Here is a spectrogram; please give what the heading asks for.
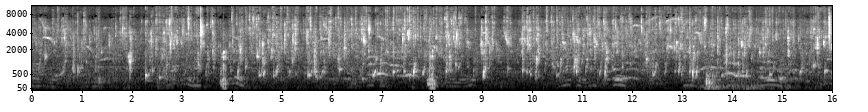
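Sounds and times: pigs coughing: 0:02.6 - 0:04.8, 0:06.4 - 0:09.0
pigs snuffling and grunting: 0:07.6 - 0:08.8.

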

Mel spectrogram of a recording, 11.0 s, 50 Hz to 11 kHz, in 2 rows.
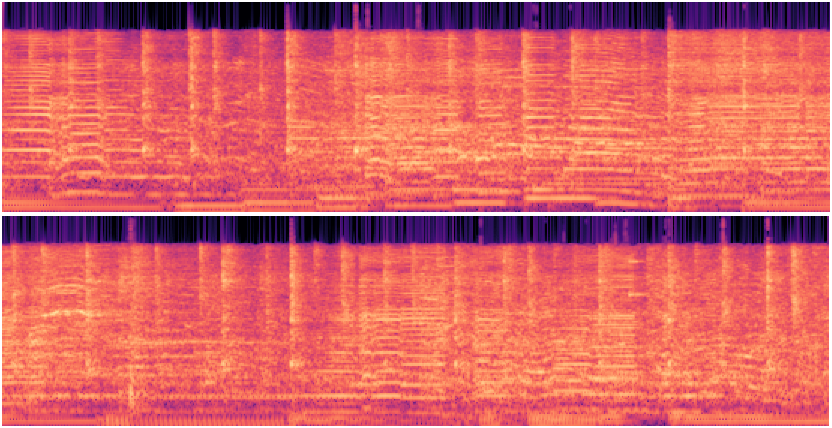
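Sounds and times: background music with bass line: 0:00.0 - 0:11.0.

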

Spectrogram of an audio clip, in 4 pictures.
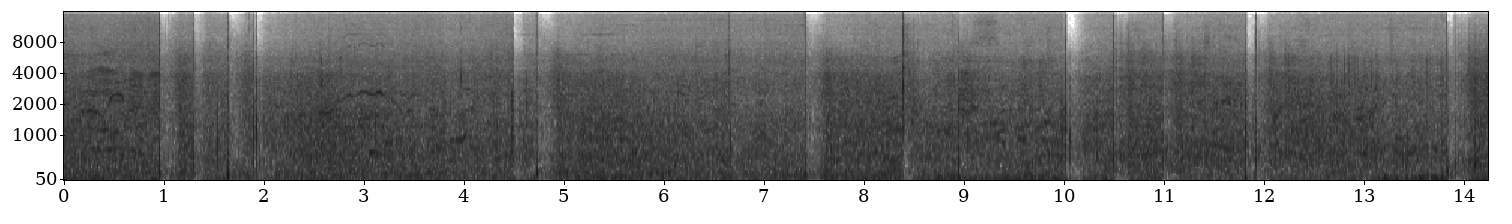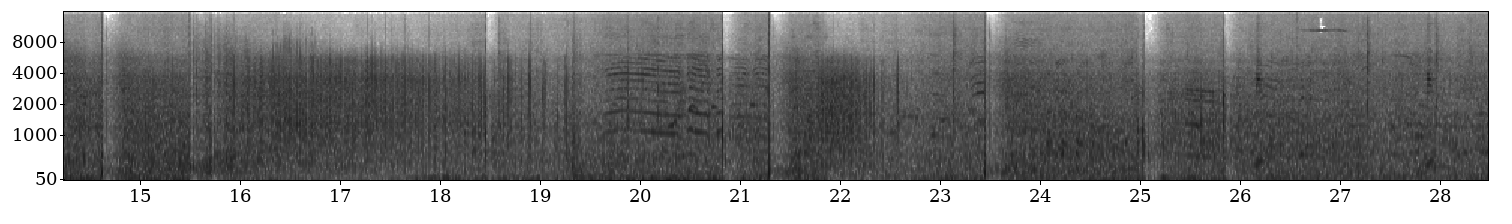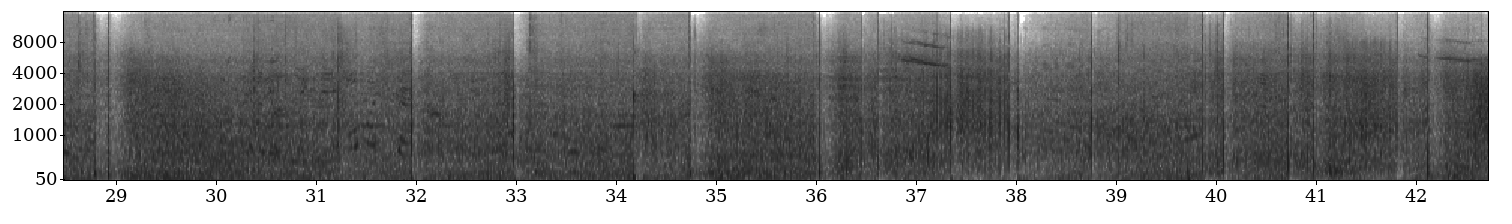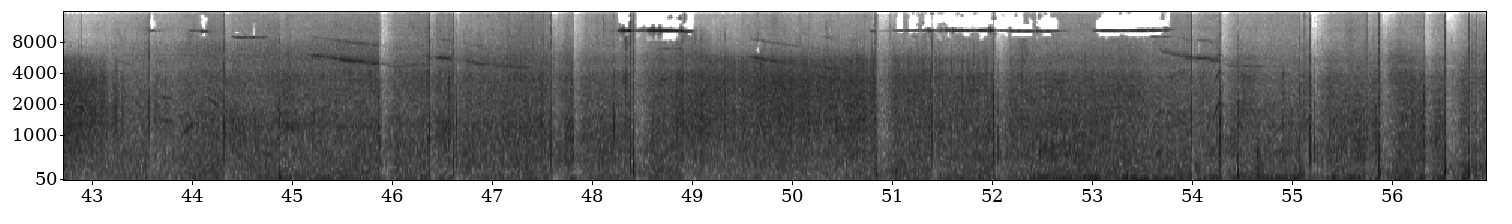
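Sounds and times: background rumble: 0:00.0 - 0:56.9
steady fireworks noise: 0:00.0 - 0:56.9
firework shells bursting: 0:34.1 - 0:56.9.

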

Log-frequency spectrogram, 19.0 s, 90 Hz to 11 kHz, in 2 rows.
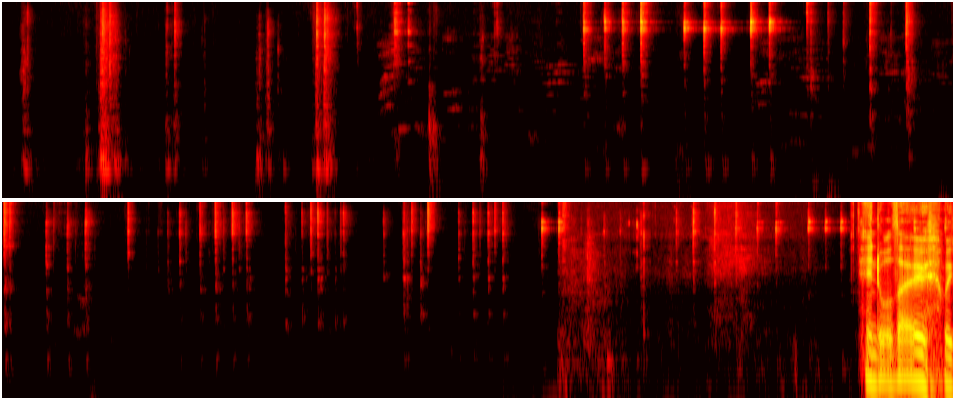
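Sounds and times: stick tapping glass tubes: 0:06.0 - 0:07.8, 0:10.7 - 0:18.1.

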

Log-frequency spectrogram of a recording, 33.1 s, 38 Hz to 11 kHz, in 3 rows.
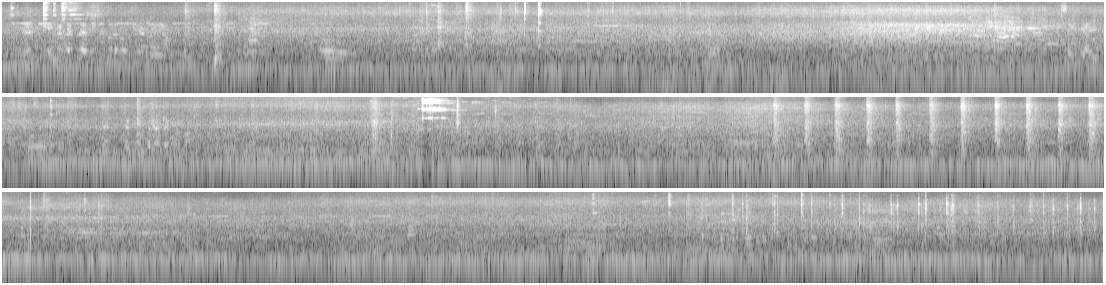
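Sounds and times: sharp metallic clink: 0:00.0 - 0:01.0, 0:15.0 - 0:15.7.

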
